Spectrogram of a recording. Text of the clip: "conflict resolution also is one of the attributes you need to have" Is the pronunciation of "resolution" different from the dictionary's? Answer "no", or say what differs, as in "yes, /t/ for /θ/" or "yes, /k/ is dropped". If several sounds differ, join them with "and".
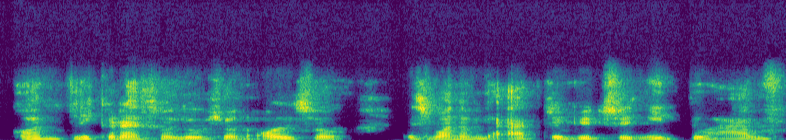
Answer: yes, /s/ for /z/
